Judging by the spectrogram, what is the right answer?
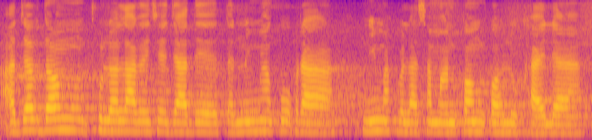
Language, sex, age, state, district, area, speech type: Maithili, female, 45-60, Bihar, Purnia, rural, spontaneous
